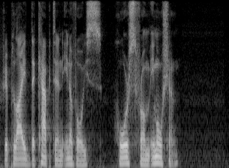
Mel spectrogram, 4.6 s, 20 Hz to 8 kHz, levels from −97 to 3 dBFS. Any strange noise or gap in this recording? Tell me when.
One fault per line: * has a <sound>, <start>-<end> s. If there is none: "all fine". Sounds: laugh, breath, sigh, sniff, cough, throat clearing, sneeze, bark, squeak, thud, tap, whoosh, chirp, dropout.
all fine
